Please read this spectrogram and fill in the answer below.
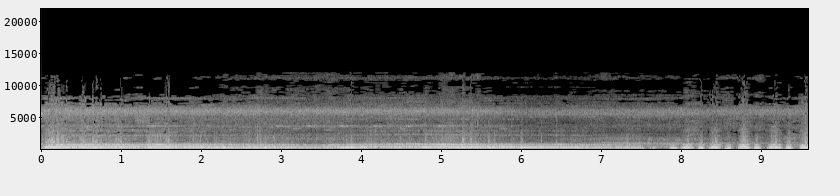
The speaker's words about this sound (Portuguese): Esse barulho na floresta do bando de bugios, ele é escutado a uma distância muito grande. 5 quilômetros, né? Dá pra gente ouvir ele. Então a localização dele é marcar o território.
